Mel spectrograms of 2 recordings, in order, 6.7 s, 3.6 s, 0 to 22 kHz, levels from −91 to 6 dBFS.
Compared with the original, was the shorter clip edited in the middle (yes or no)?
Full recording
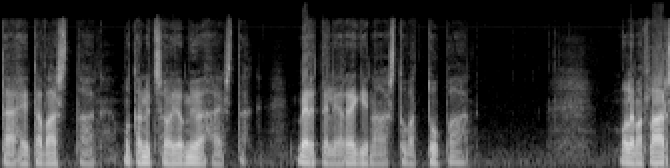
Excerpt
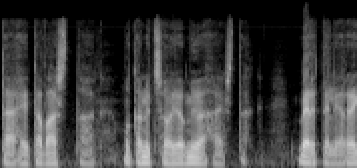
no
